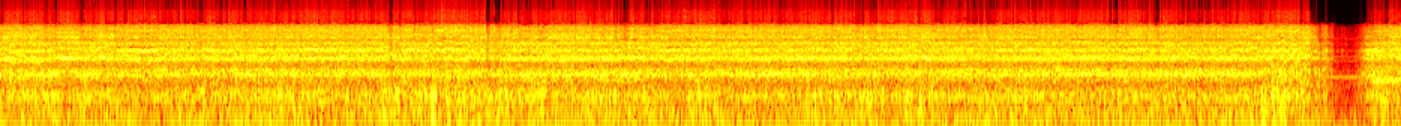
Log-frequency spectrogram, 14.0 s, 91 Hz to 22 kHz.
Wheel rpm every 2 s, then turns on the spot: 230, 230, 230, 230, 230, 230, 150.
none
